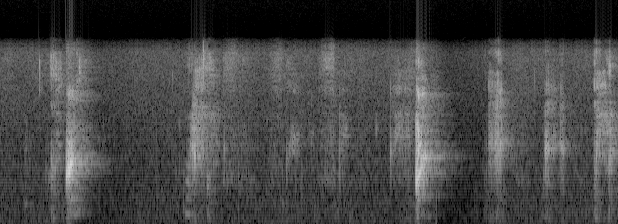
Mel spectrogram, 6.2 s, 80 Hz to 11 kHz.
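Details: Marla, a 16-week-old French Bulldog puppy discovering mice indoors, gives sharp, high barks mixed with whiny yelps, spaced one to two seconds apart and coming in uneven bursts across the recording.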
